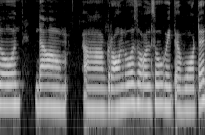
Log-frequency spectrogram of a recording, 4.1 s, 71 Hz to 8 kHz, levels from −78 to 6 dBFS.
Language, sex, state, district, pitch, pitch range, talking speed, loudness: English, female, Punjab, Kapurthala, 195 Hz, 185-205 Hz, 130 wpm, -14 LUFS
